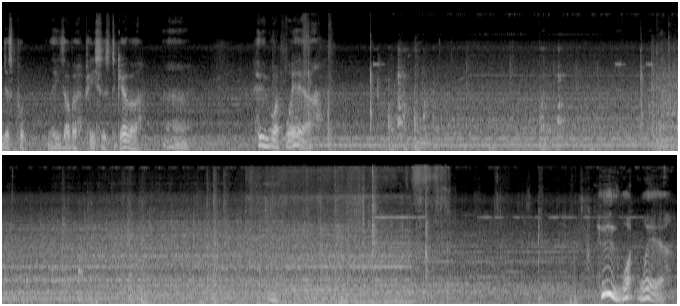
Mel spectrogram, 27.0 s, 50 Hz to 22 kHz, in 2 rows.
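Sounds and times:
copier humming and whirring: 0:00.0 - 0:27.0.

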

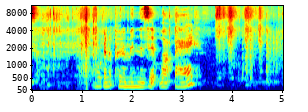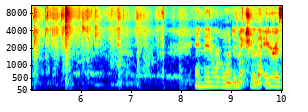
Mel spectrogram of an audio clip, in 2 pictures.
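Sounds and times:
plastic bag crinkling: 0:00.0 - 0:02.1, 0:03.6 - 0:10.0.

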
